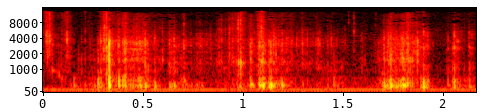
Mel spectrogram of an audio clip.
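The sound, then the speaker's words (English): Crunching as someone bites and chews seaweed algae chips: three distinct crisp bursts of crackling, with softer chewing between them. “This one tastes a lot more like seaweed, but crunchy seaweed. The protein bites had a stronger flavour to the algae chips.”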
